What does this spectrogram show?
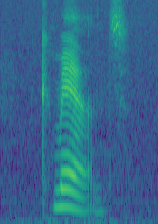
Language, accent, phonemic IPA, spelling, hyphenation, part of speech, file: English, US, /kəˈmændz/, commands, com‧mands, noun / verb, En-us-commands.ogg
- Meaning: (noun) plural of command; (verb) third-person singular simple present indicative of command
